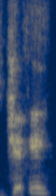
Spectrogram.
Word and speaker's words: GIF: butter nah that was gonna wha what was jiffy was good peanut butter yeah oh yeah it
